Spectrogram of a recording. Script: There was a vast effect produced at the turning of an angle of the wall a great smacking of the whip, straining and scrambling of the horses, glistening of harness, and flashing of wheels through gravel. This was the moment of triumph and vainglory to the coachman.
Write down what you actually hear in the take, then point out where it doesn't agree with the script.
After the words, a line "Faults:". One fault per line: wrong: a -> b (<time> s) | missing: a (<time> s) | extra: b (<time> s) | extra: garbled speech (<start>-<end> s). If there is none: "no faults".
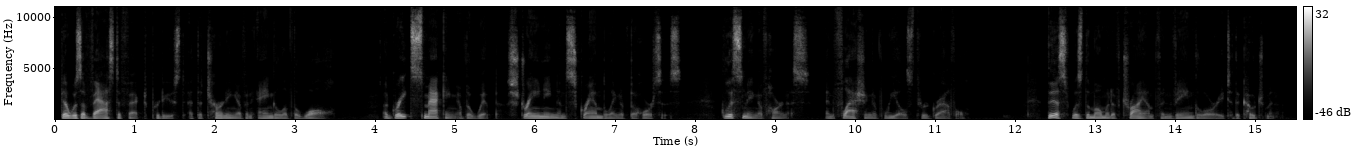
There was a vast effect produced at the turning of an angle of the wall a great smacking of the whip, straining and scrambling of the horses, glistening of harness, and flashing of wheels through gravel. This was the moment of triumph and vainglory to the coachman.
Faults:
no faults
